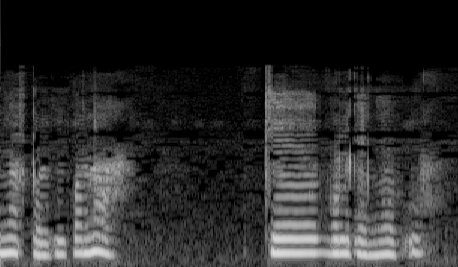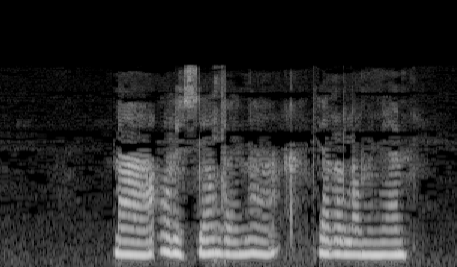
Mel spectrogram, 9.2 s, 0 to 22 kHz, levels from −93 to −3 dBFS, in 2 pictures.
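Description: Across the whole clip, the speech carries heavy damage typical of HE-AAC compression. Nothing is present above 8 kHz. The upper band sounds synthetic rather than recorded. It seems rebuilt by spectral band replication: lower frequencies copied upward under a coarse envelope. Its harmonics do not line up with those below the crossover. S sounds come out gritty and lispy, with a metallic sheen. The coarseness points to a very low bitrate, likely around 8 kbps.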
